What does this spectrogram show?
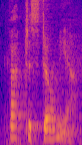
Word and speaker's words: Baptistonia: I always get this name wrong. Baptistonia.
